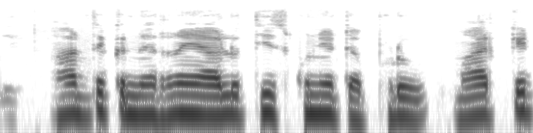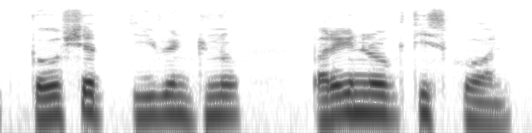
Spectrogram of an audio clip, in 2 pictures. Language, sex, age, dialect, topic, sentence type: Telugu, male, 25-30, Central/Coastal, banking, statement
